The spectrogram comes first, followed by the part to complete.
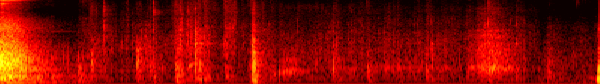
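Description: Faint handling noises: scattered light clicks and rustles as a gloved hand works the spark plug cap on a moped engine's cylinder head.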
